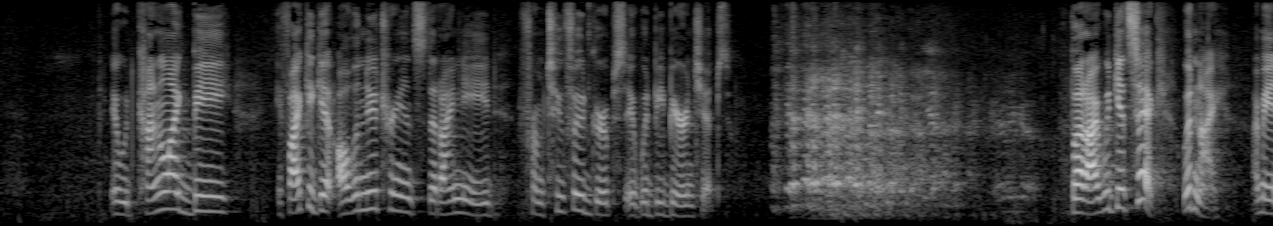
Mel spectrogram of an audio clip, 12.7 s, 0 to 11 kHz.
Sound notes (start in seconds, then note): 7.8 audience laughs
